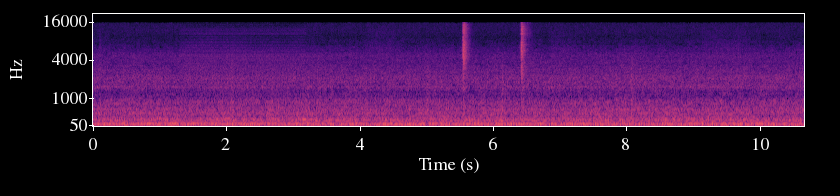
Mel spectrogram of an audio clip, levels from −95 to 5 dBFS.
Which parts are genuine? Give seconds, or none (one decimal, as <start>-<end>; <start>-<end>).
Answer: 0.0-1.3; 3.2-10.7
